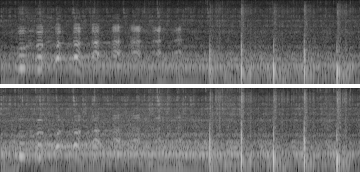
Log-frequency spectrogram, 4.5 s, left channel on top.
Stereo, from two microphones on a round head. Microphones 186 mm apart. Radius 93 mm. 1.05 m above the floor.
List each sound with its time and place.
0.2 s laughter: 75° left (ahead or behind), 2 m; by 2.3 s 50° left (ahead or behind), 2 m
2.6 s knocking: 45° right (ahead or behind), 0.7 m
